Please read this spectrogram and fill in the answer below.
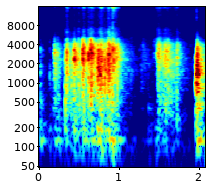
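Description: A deck of tarot cards being riffle-shuffled: a fast run of card-edge flicks lasting about a second, then a shorter second burst as the deck is shuffled again and squared.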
